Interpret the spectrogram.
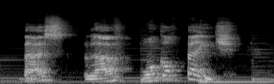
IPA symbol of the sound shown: ʌ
